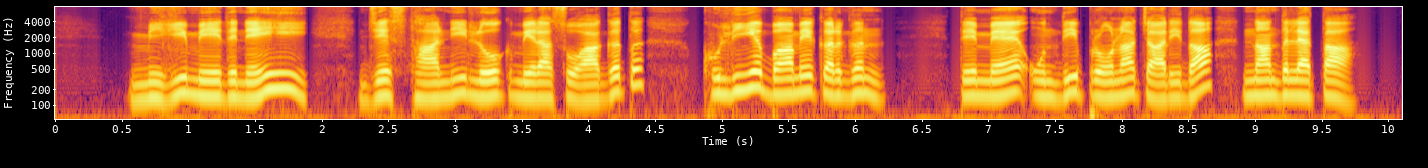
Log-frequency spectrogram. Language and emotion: Dogri, surprised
